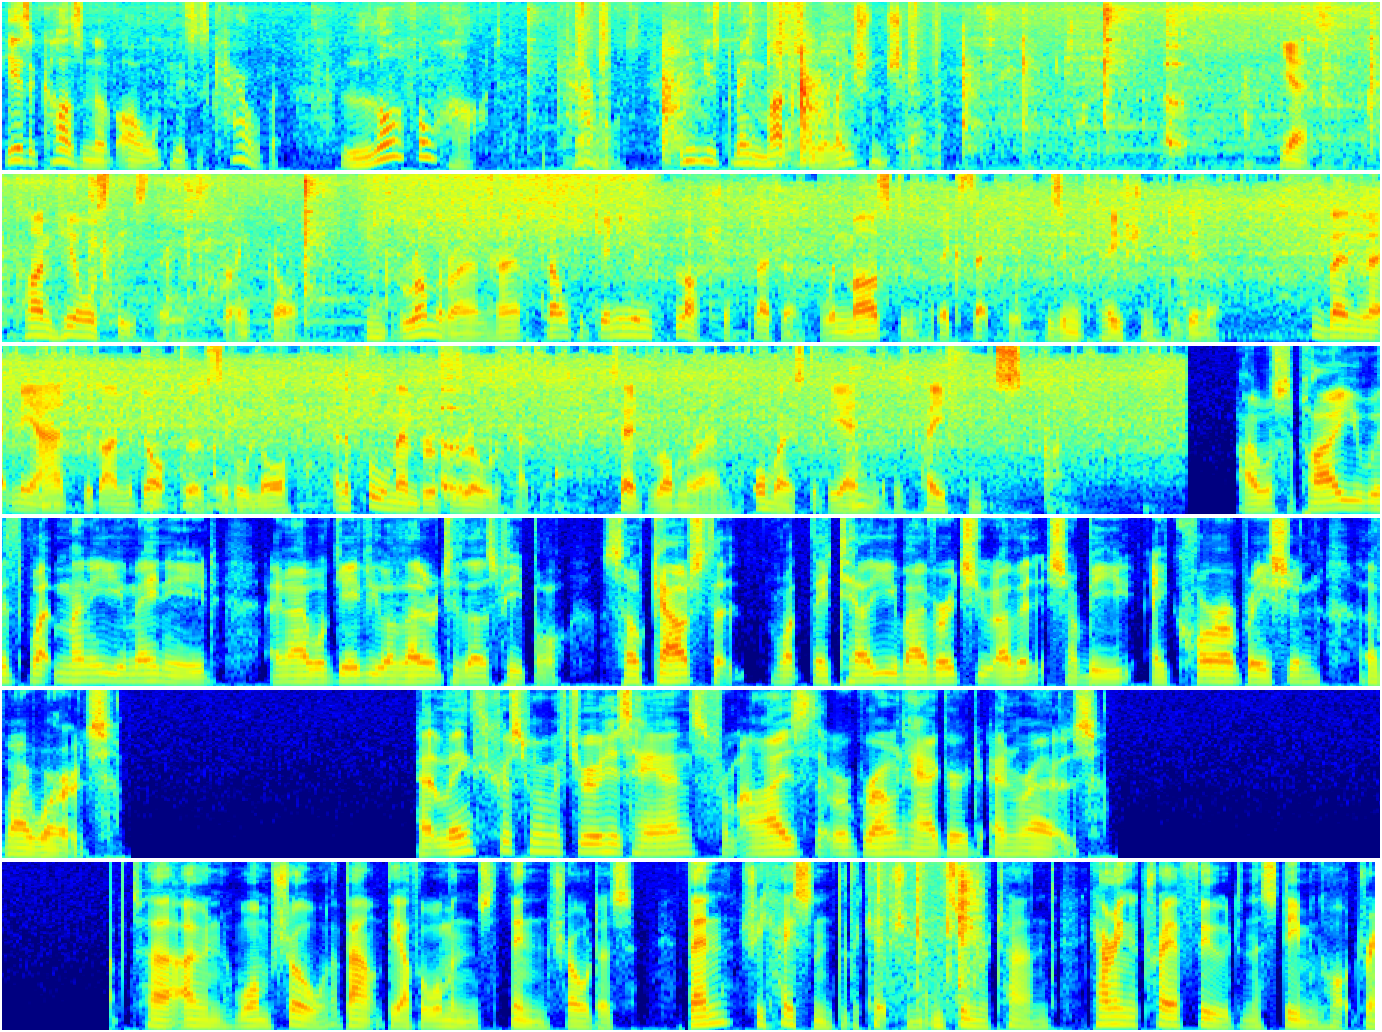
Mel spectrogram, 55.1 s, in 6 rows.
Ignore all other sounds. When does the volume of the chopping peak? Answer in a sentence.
The volume of the chopping peaks at 5 seconds.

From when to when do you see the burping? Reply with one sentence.
You can hear the burping from 6.8 to 8.0 s, from 20.6 to 21.5 s and from 51.8 to 52.5 s.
